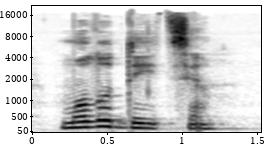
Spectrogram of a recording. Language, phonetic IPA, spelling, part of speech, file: Ukrainian, [mɔɫɔˈdɪt͡sʲɐ], молодиця, noun, Uk-молодиця.ogg
- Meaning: young married woman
